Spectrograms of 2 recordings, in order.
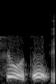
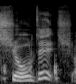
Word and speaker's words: Shoreditch: It's not Shoreditch.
